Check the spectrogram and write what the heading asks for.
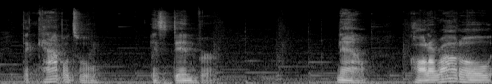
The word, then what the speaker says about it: Colorado: capital is Denver now Colorado is actually a Spanish word pronounced Colorado which literally means colored and in this case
